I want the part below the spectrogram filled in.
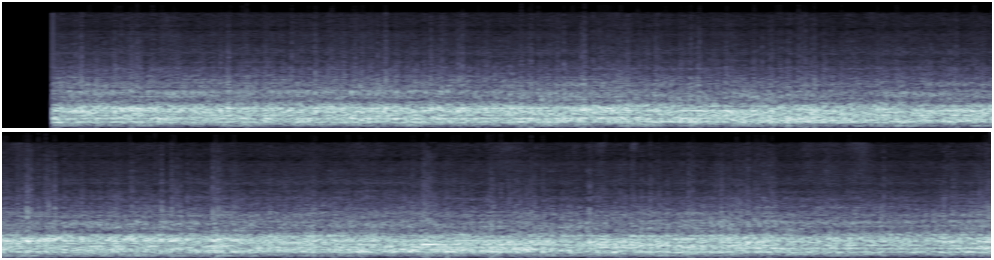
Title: Loud Bearing Noise Fix #washingmachinefix #faultfinding #repair #problemsolving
